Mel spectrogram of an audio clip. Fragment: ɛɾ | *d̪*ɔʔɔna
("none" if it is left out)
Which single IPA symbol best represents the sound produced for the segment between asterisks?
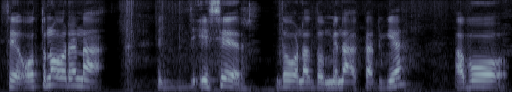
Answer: d̪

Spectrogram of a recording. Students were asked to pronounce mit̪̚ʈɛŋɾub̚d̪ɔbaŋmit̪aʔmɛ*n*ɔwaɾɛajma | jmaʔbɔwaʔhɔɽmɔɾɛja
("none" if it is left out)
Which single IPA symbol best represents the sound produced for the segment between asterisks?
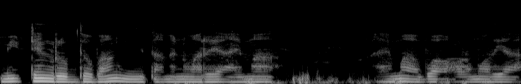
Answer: n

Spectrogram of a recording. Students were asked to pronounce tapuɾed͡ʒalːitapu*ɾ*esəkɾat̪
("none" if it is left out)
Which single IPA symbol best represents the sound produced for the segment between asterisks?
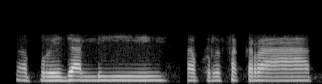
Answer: ɾ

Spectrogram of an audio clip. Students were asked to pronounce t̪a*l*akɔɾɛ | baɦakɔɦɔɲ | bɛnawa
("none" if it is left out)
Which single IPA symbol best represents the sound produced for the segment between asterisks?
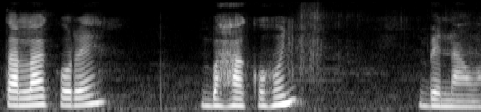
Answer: l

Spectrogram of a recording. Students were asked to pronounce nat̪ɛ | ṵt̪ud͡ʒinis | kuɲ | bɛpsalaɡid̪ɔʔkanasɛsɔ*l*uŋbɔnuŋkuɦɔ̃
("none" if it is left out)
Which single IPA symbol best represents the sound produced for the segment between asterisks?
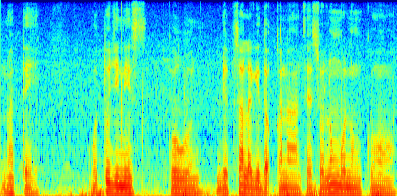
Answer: l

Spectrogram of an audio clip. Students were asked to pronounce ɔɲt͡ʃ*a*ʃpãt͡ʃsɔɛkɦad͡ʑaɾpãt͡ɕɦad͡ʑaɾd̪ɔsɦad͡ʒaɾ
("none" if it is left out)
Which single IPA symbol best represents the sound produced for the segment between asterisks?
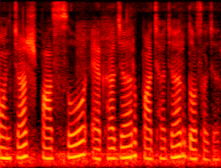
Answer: a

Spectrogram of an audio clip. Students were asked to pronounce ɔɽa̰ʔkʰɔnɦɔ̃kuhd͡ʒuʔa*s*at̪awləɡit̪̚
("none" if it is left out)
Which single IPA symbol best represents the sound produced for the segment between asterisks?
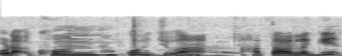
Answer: h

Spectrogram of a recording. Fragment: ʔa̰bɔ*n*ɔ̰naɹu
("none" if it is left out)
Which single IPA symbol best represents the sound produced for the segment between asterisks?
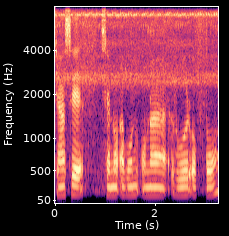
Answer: n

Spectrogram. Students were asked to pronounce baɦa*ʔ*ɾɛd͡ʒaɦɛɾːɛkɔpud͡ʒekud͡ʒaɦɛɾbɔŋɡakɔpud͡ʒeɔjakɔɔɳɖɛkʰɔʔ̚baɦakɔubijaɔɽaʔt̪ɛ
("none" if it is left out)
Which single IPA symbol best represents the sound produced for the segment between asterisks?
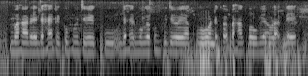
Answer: none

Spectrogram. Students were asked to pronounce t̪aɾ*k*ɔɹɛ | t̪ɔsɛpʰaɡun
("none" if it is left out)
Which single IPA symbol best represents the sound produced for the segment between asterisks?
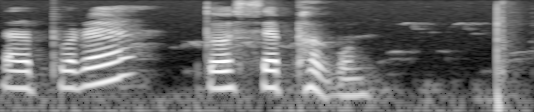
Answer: p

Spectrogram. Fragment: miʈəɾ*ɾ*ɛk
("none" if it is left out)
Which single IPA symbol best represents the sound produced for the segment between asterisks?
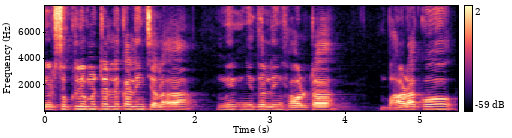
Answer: l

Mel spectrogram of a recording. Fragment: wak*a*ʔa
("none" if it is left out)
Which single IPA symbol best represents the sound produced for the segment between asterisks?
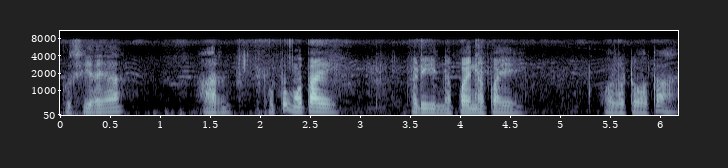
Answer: a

